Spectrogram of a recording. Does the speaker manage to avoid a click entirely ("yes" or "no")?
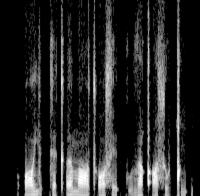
no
